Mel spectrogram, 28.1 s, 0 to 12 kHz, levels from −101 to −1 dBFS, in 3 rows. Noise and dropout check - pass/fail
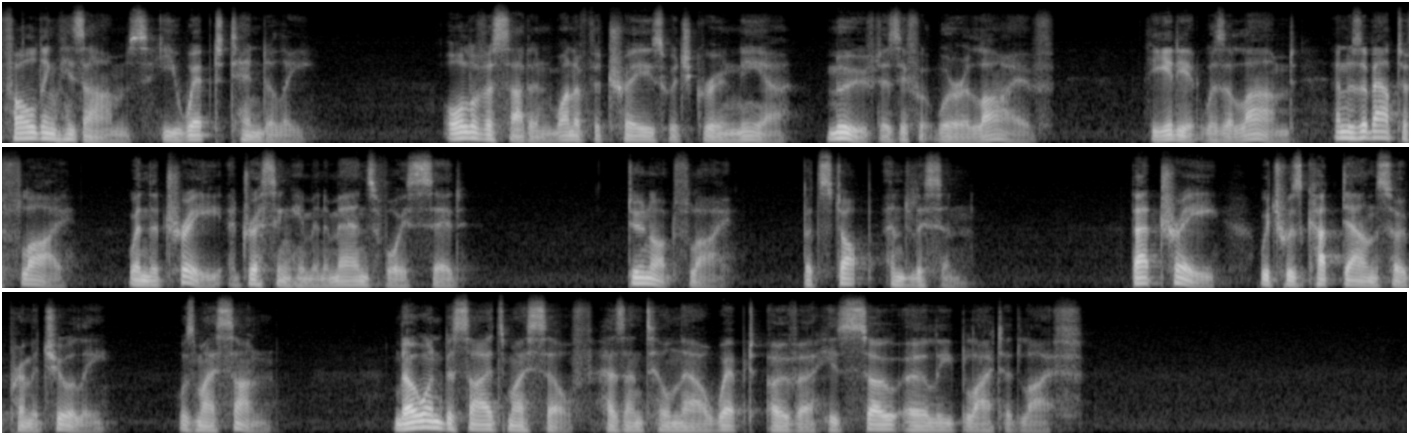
pass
